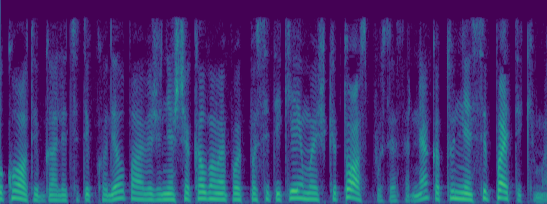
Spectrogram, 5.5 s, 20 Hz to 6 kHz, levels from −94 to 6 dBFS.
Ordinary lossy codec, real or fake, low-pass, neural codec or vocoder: MP3, 48 kbps; real; 5.4 kHz; none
